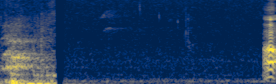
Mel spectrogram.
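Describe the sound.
A fierce female dog barks at someone walking past the house: a loud, rough burst of barking at the start, a stretch of near quiet, then one more sharp bark.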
